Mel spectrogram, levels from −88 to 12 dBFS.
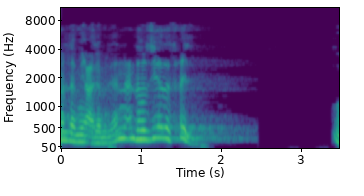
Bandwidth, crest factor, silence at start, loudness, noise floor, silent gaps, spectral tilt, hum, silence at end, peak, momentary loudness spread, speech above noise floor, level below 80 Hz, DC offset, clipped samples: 7.8 kHz; 16 dB; 0 s; -21 LUFS; -57 dBFS; 3.02-3.16 s; -7.5 dB/octave; none; 0 s; -8 dBFS; 8 LU; 37 dB; -52 dBFS; under 0.1%; under 0.1%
